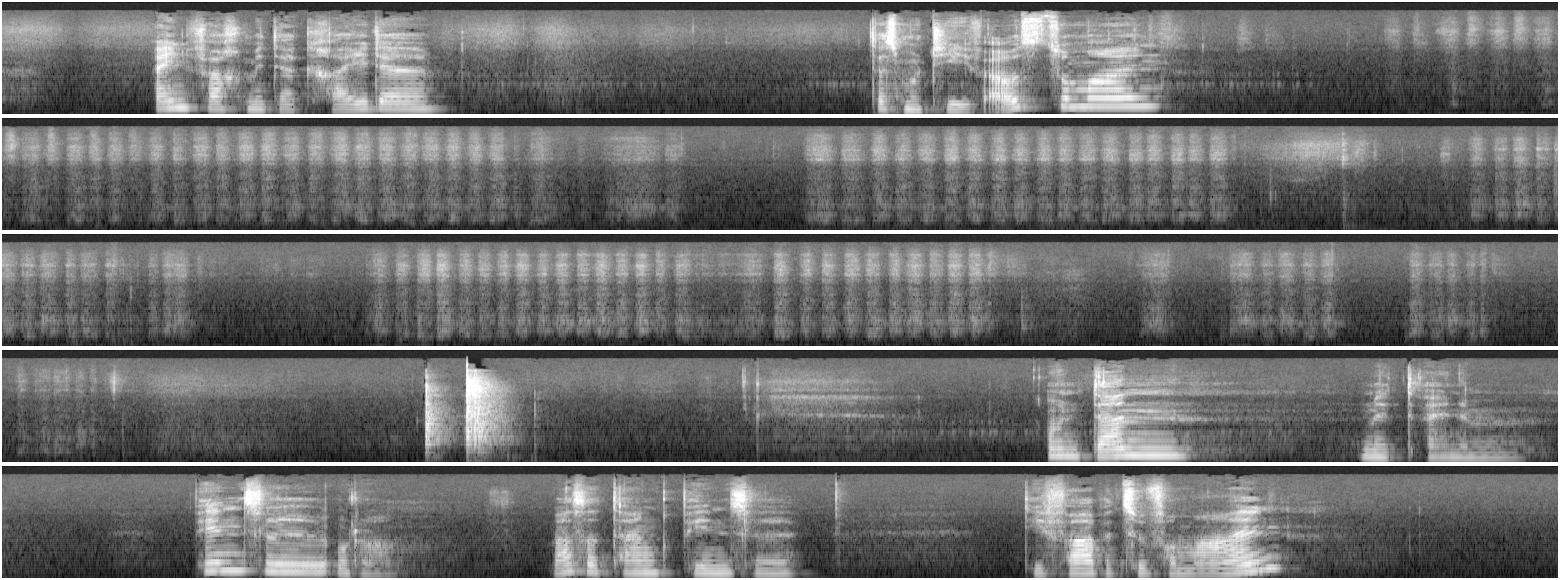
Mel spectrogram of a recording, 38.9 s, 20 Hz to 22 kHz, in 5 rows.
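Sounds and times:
crayon scratching on paper: 6.2s - 11.2s, 11.8s - 14.0s, 15.1s - 16.6s, 17.4s - 20.6s, 21.3s - 23.9s.

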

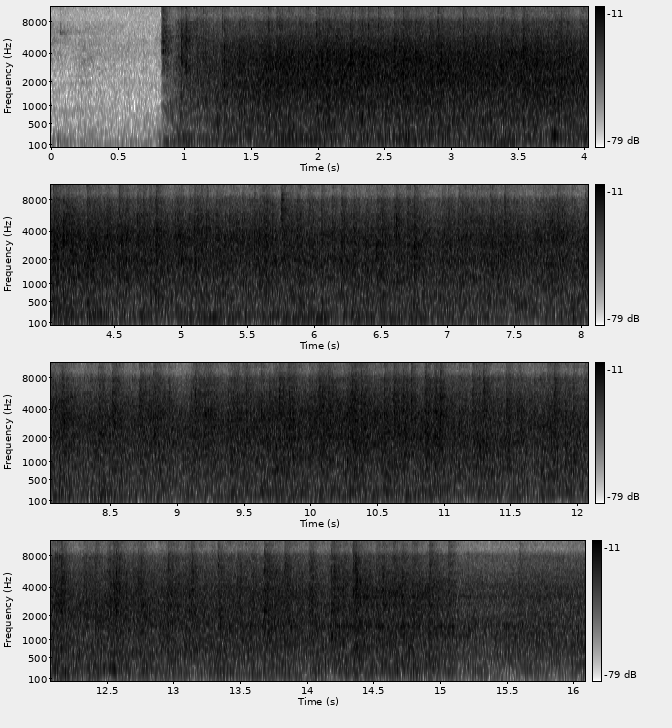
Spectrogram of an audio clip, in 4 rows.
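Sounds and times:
model train wheels rattling: 0.8s - 15.3s.

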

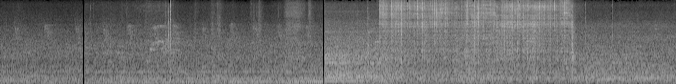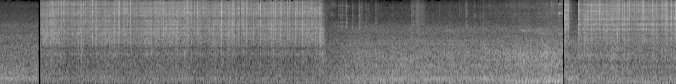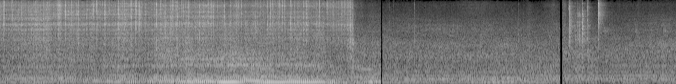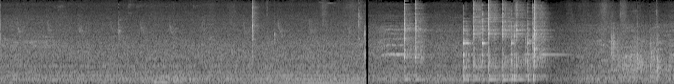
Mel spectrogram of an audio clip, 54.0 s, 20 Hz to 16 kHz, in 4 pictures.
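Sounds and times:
welding arc crackling and hissing: 7.5s - 11.7s, 14.3s - 20.5s, 24.8s - 34.3s.

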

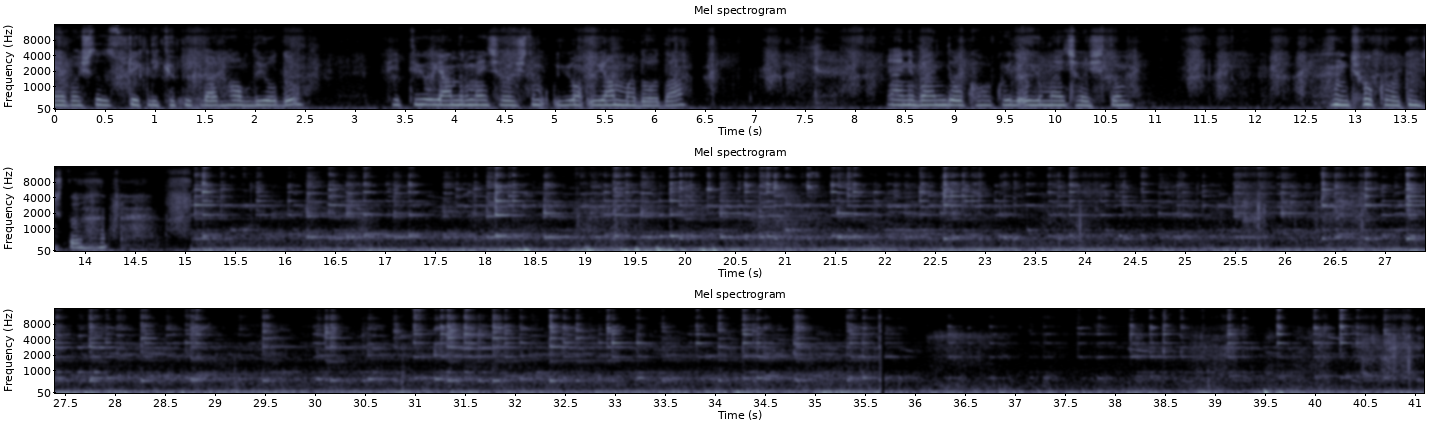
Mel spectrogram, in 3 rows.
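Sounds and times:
cattle bells clanking: 0.0s - 2.7s, 3.4s - 6.3s, 15.0s - 41.0s.

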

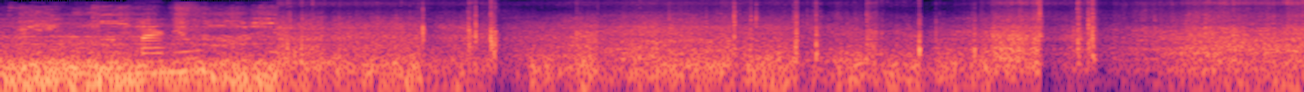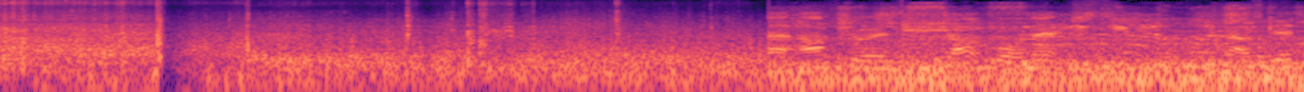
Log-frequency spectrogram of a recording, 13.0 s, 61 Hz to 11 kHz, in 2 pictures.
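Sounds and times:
skateboard rolling on concrete: 0.0s - 13.0s
skateboard clacking: 0.7s - 10.4s.

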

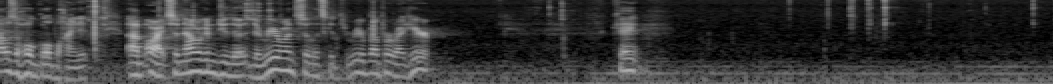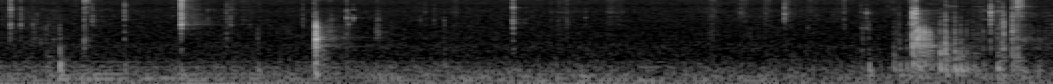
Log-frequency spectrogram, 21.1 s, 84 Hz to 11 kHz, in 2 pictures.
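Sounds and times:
steady low hum: 0.0s - 21.0s
light clicks of parts handled: 4.9s - 6.1s, 7.8s - 16.9s.

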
